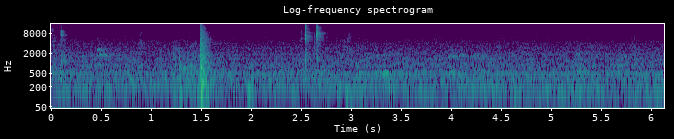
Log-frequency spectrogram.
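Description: A few light, sharp clicks at the desk: one louder click about a second and a half in and a quick double click a little later, over a faint steady hum.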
